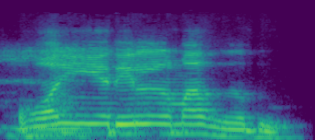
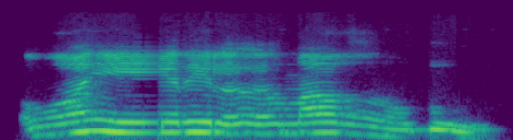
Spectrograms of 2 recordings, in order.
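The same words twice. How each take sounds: First: "ghairil maghdu-" with too brief a gh; "maghdu-" with the ghain wrongly clipped; ghain cut short. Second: "ghairil maghdu-" chanted slowly, gh held and flowing; "maghdu-" higher, with a drawn-out ghain. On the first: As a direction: hurry past the gh in "maghdu-" without letting it flow. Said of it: "nggak boleh". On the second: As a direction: let the gh in "maghdu-" run on before "du". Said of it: "harus rukhawah". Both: Shown as a demonstration.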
